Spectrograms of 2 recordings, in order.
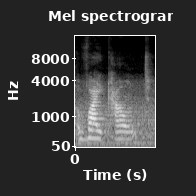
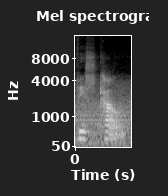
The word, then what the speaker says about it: viscount: countries parsimony oil families this one is read by count by count and not viscount by count if you know Monica De La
